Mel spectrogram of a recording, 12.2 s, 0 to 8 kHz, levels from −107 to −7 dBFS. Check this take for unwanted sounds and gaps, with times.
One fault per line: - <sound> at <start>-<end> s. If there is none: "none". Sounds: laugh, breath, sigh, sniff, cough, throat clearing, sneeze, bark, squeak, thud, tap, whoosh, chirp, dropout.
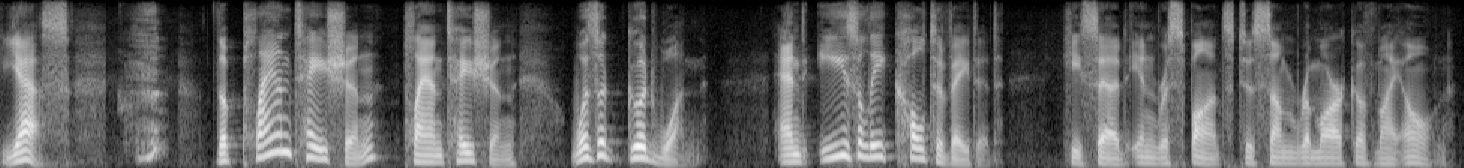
- throat clearing at 1.0-1.4 s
